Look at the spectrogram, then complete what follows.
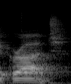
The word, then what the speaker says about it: garage: this word is that we would put the stress on the first syllable and we would say garage, garage.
